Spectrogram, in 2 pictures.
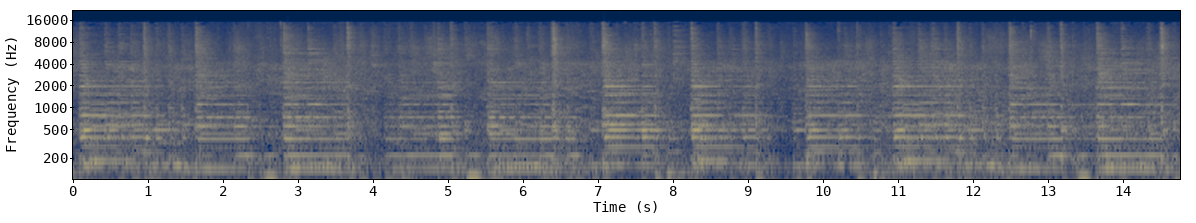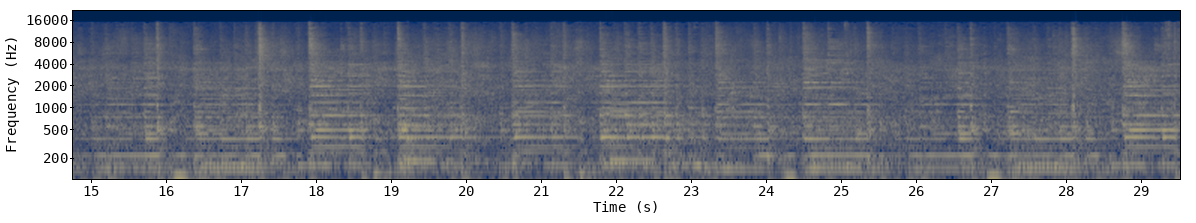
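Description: Acoustic guitar music, strummed, playing a steady run of chords.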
